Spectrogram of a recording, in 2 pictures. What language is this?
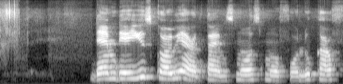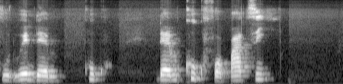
Nigerian Pidgin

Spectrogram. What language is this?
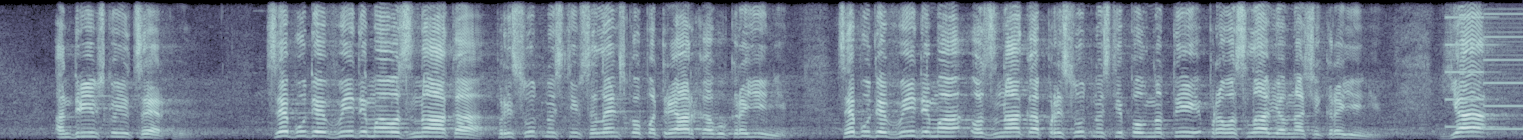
Ukrainian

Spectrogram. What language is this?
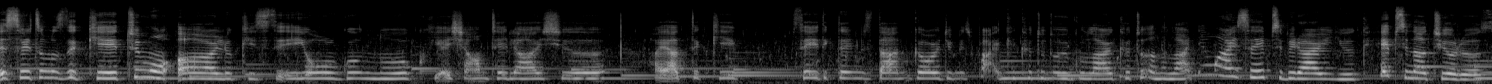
Turkish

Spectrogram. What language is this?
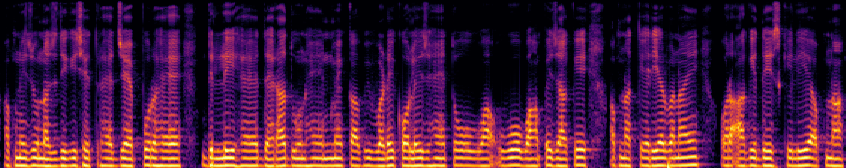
Hindi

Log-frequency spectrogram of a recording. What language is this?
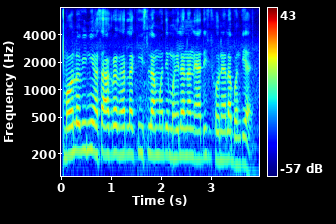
Marathi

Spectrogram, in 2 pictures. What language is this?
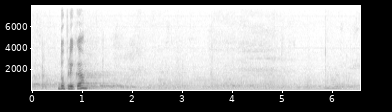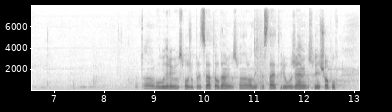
Bulgarian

